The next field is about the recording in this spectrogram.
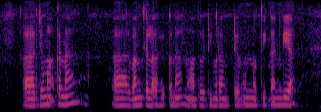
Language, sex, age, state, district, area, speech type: Santali, female, 45-60, West Bengal, Birbhum, rural, spontaneous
